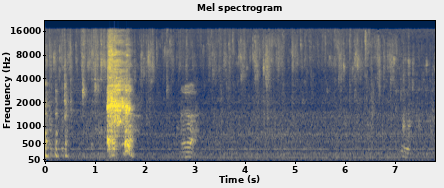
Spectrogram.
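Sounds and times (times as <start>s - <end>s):
steady low hum: 0.0s - 7.7s
person coughing: 1.2s - 1.9s.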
